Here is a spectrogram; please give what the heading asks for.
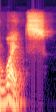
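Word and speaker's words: Waites: And then in terms of more individual researchers, there's a researcher called Matthew Waits, which is spelled W-A-I-T-E-S, who's been working on consent and sexual consent probably for 25 years and has produced a book specifically.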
